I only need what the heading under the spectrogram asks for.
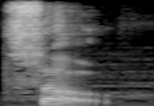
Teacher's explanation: He's saying so he's rising on the O.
